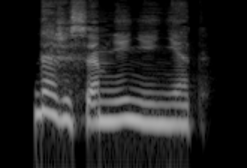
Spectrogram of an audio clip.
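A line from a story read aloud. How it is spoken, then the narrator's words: Sighed. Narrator (Russian): вздохнула я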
